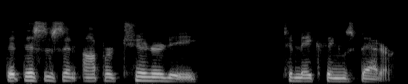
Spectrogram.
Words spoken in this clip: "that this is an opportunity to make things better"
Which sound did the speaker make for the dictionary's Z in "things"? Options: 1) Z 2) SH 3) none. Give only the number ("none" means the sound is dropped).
1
